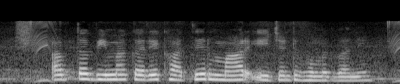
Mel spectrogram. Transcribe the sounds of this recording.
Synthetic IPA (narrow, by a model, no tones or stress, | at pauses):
ɐb̚t̪ɐbiːmakəɾekʰaːt̪ɪɾmaːɾeːd͡ʒəɳʈbʱoməd̪baːneː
